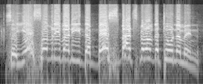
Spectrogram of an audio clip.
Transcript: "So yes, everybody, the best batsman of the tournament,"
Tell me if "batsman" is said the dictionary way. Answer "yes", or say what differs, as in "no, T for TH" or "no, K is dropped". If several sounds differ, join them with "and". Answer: no, L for N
